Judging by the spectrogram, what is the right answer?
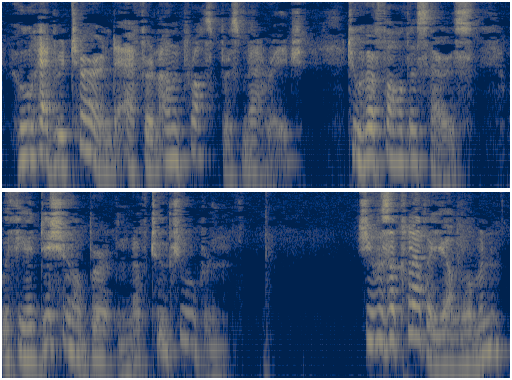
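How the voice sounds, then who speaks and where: A woman narrating literary fiction with a very animated, swooping intonation. Her voice often drops into a creaky fry. She reads in a measured, storytelling way, stressing some phrases and hushing others. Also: mid-range voice. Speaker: audiobook reader and storyteller. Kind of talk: scripted literary narration, reading a classic novel aloud.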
